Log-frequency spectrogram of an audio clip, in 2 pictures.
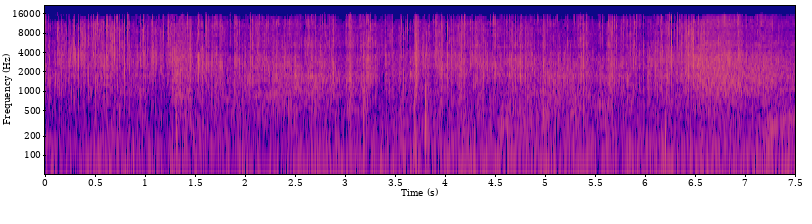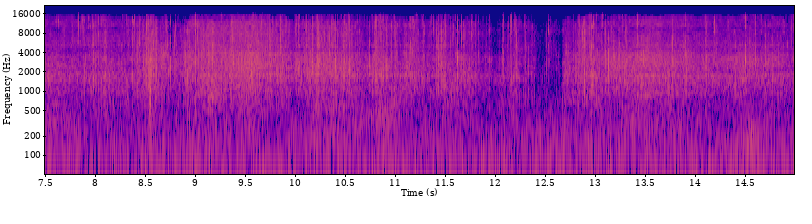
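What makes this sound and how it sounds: Fingertips and nails press, scratch and rub a flat sheet of clear plastic bubble wrap lying on a table. The result is a quiet, steady, bright crinkling and scratching with scattered sharp ticks, and the sound briefly drops off around the twelve-second mark before resuming.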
